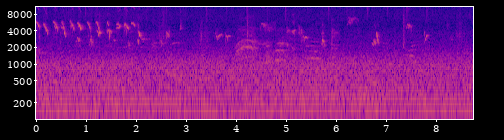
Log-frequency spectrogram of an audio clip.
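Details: Bluethroat song opening with a fast run of rapidly repeated high notes, then shifting to scattered varied chirps and short whistles against a noisy outdoor background.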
